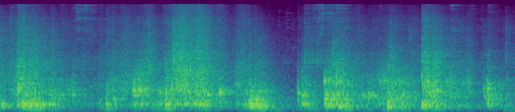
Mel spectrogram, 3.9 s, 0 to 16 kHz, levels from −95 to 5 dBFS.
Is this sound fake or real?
real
